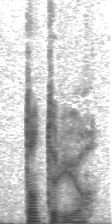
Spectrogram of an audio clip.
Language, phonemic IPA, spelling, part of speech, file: French, /dɑ̃t.lyʁ/, dentelure, noun, LL-Q150 (fra)-dentelure.wav
- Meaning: 1. serration (of leaf); perforation (of stamp) 2. jagged outline (of mountain etc.) 3. serration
